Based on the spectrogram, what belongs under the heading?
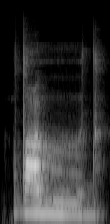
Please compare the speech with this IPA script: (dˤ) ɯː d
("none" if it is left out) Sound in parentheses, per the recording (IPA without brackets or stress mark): dˤ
